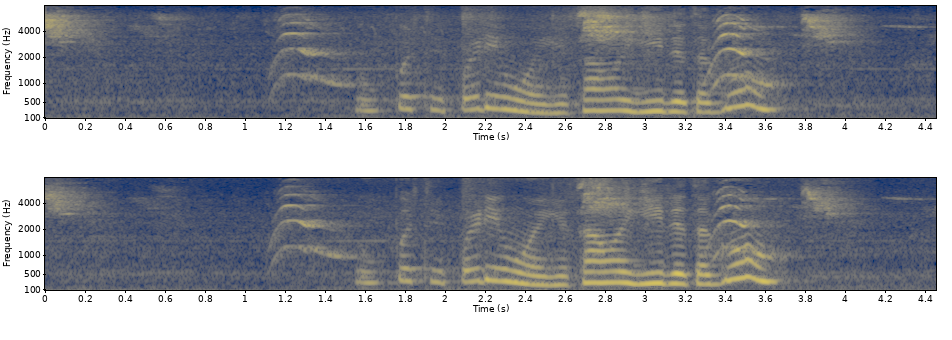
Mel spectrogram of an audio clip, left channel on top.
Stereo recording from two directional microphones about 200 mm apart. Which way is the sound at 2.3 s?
25° right (ahead or behind).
